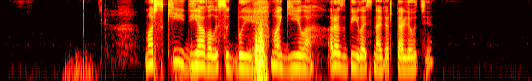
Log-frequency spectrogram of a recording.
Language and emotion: Russian, sad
